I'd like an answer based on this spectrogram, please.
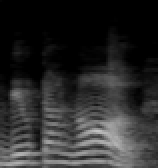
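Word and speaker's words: butanol: কিন্তু এখানে দেখো, এখানে কিন্তু আমাদের উচ্চারণটা হইতে হবে কি, মূল উচ্চারণটা হচ্ছে বিউটানল, তো এটা হচ্ছে বিউটান, এই হচ্ছে অল বিউটানল বিউটানল, তাই এখানে উচ্চারণটা বিউটান হবে, আর ইন আইনের ক্ষেত্রে উচ্চারণটা হবে বিউট।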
